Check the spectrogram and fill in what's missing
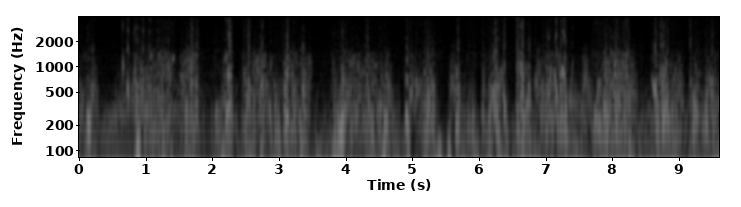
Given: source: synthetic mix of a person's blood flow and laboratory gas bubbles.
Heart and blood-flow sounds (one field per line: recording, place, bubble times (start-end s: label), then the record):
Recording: Doppler ultrasound of blood flow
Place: subclavian vein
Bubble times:
0.00-0.24 s: bubbles
0.63-1.45 s: bubbles
1.51-1.88 s: bubbles
2.02-2.31 s: bubbles
2.44-3.51 s: bubbles
3.78-4.68 s: bubbles
4.87-5.45 s: bubbles
5.62-5.74 s: bubbles
5.79-5.96 s: bubbles
6.03-6.46 s: bubbles
6.55-6.87 s: bubbles
6.93-7.42 s: bubbles
7.70-8.32 s: bubbles
8.56-9.07 s: bubbles
9.15-9.60 s: bubbles
From the record:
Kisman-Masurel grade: 342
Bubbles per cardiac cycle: rolling drumbeat, 9 or more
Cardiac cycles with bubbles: 100%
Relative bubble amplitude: moderate (0.250 to 0.450)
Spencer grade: 3 (all of the cardiac periods contain showers or single bubble signals, but not dominating or overriding the cardiac motion signals)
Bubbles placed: anywhere in the cardiac cycle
